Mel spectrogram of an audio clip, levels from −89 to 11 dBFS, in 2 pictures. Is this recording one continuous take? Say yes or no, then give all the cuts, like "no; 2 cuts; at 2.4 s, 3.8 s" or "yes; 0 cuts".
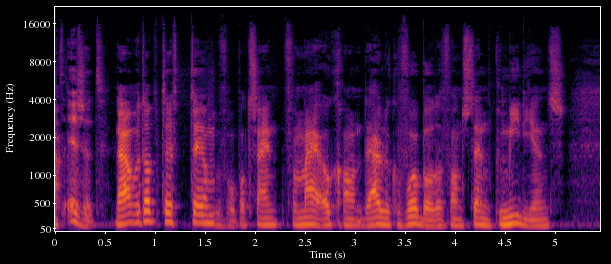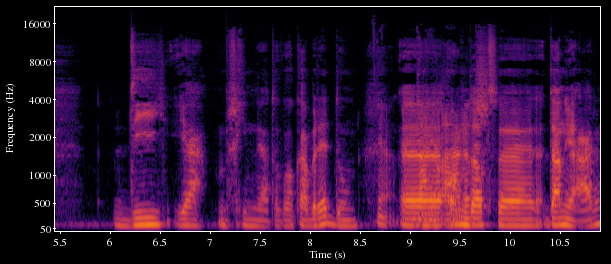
no; 1 cut; at 1.6 s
